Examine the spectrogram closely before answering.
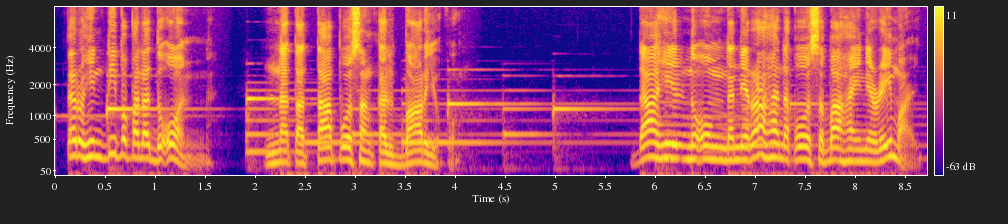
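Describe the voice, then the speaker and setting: A man reading a scripted first-person story as the narrator of a radio drama. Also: fairly high pitch.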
